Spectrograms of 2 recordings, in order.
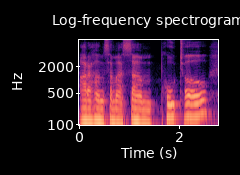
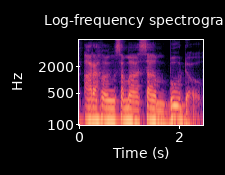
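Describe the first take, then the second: First: It is pronounced the way it is in Thailand. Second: It is pronounced the way it is in Sri Lanka. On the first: "which is what you hear in, in Thailand" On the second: "if you go to Sri Lanka"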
